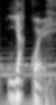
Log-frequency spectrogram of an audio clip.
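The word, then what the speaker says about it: Yaque: Yakwe. Same as that. You pronounce Ya is Y-A and Q-U-E as Kwe. Kwe.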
